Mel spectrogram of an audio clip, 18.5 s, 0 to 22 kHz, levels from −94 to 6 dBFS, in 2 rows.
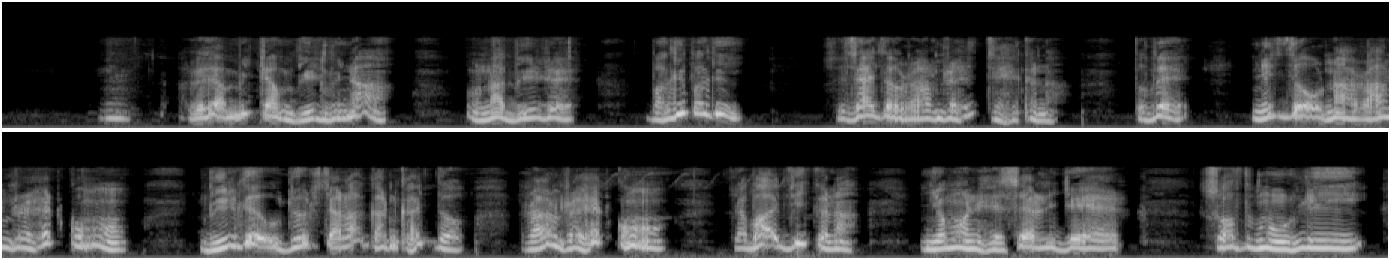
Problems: background sounds at intervals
